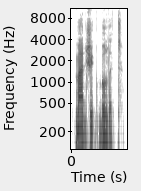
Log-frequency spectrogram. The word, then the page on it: magic bullet: British English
